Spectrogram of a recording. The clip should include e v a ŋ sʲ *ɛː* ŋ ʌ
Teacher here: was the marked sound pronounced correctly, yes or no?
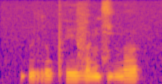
no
